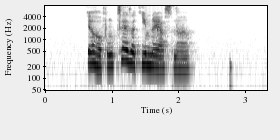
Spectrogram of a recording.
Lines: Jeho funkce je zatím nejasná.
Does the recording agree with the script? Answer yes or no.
yes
